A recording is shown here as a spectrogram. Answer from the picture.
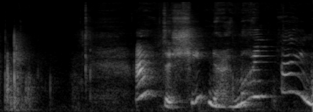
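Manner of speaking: very high, slow puzzled voice; wondering Jack. A narrator's reading. Jack puzzles over the talking hen, slow and high. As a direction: wonder it aloud, drawn out. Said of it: "wondered Jack".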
